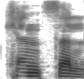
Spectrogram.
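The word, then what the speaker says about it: cancel: স এ সর পরে a sound নাই এজন্য এ সাউন্ডটা আসবে না তারপরে ল তাহলে উচ্চারণটা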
